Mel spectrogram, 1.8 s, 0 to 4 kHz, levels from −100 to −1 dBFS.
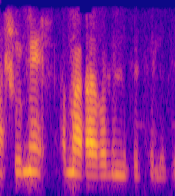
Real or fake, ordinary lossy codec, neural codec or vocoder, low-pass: real; MP3, 32 kbps; none; 3.6 kHz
